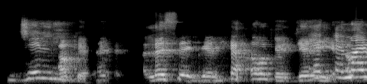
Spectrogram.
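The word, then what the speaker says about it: jeli: for griot is jelly so it's better say jelly jelly jelly okay okay am I right am I writing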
